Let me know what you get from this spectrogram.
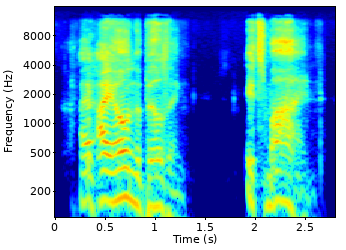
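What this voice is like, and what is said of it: Imitates another person's voice. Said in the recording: “That's a very good Baldwin impression.”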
